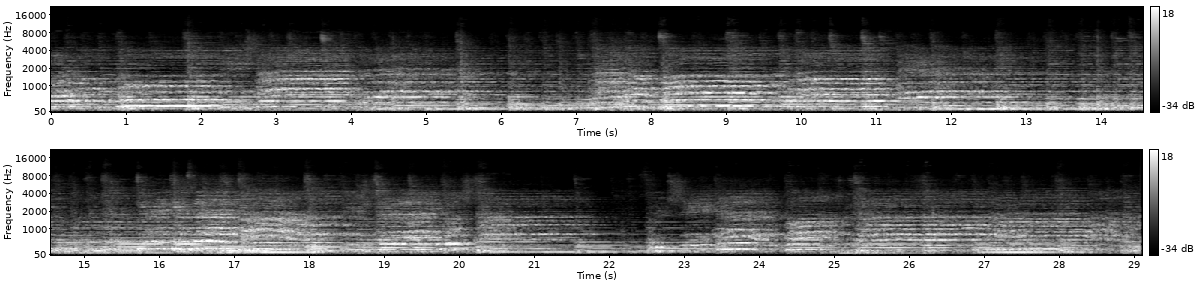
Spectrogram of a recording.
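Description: A group of young men and women singing a Hungarian worship song together, accompanied by several acoustic guitars.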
